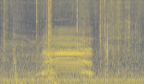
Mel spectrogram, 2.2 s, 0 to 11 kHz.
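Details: AAA Farms steers, Marianna, Florida, listed for a Moseley Cattle Auction sale in August 2013. After faint knocks and rustling, a single steady moo, rich and nasal, holds about half a second before fading into low hum.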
